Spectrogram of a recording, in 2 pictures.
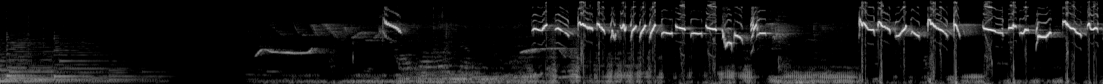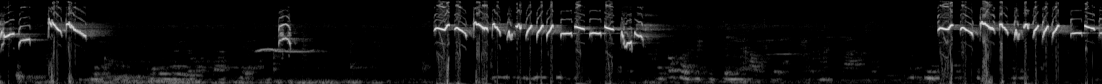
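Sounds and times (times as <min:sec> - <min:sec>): bird singing high sliding chirps: 0:02.5 - 0:04.2, 0:05.1 - 0:12.2, 0:13.6 - 0:14.3, 0:15.4 - 0:17.6, 0:20.4 - 0:22.0.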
